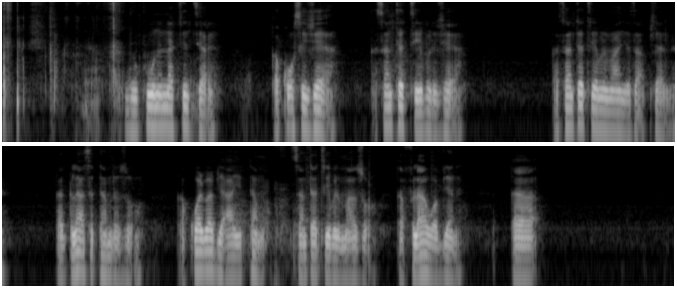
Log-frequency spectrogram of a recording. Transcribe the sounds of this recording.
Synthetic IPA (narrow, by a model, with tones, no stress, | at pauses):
bu˨pʰuː˦nɨ˦na˦t͡ʃi˦nti˨ɛ˨ɾɨ˨ | ka̰˨kʊ˦ʔʊ˦sɨ˦ʒɛ˦ja̰˨ | ka˨sa˦nta˦tʰeː˦bɨ˦lɨ˨ʒɛ˦ja̰˨ | ka˨sa˦nta˦teː˦bɨ˦lɨ˦maː˦ɲɛ˨za̰˦ʔpi˦ɛ̰˨˦lːɨ˨ | ka˨ɡɨ˨la˦sɨ˨ta˦m˦ɾɨ˨zʊ̰˨ʔʊ˨ | ka̰˨ka˦lɨ˦ba˦bɛ˨ʔa˨ji˦ta˦msa˦nta˦tʰeː˦bɨ˦lɨ˨maː˦zʊ̰˨ʔʊ˨ | ka˨fɨ˨laː˦wa˨bjɛ˦nɨ˨ | ka˨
